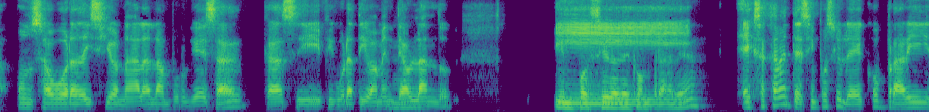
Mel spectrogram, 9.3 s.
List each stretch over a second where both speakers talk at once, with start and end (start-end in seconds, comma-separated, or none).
5.5-7.0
